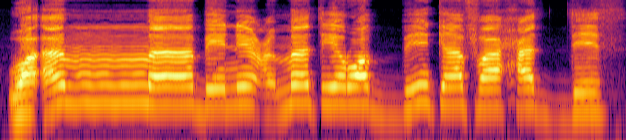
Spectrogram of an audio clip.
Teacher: نیم کے اوپر تشدید ہے تو یہاں پر غنہ کر کے پڑھیں گے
